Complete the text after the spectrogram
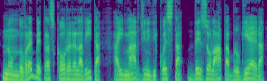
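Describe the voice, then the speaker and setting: A man's voice: mid-range voice, unhurried, a bit bright, no echo, studio quality. A man doing a vain, whiny young girl. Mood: complaining. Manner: whiny, self-pitying complaints.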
